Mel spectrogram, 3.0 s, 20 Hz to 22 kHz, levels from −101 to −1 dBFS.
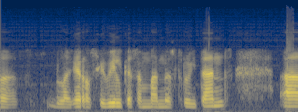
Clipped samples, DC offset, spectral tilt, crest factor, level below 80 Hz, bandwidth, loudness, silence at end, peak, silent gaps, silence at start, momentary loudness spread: under 0.1%; under 0.1%; -5 dB/octave; 18 dB; -58 dBFS; 9.4 kHz; -22 LUFS; 0 s; -2 dBFS; none; 0 s; 15 LU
